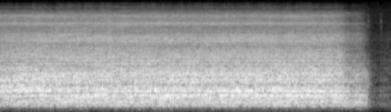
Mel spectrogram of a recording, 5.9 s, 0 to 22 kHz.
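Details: Svea 123 backpacking stove after rebuild with inner tube material, O-rings and steel wool, burner red hot: strong steady roaring hiss at full heat, no sputter or surging, then cuts off cleanly; healthy.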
